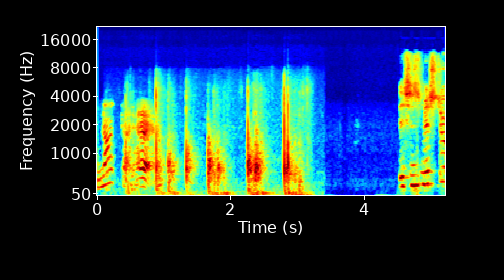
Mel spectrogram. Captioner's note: two sets of footsteps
